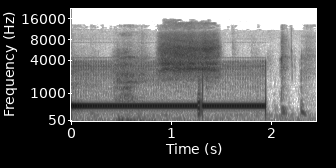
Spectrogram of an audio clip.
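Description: A telephone dial tone, heard while a number is about to be dialled, holds a steady, loud single pitch for about two seconds, then cuts off abruptly, leaving a few short, faint blips.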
